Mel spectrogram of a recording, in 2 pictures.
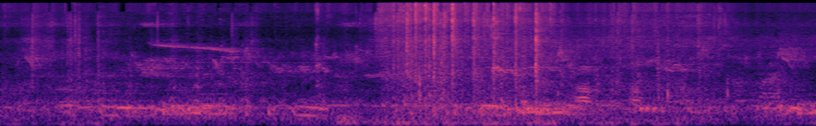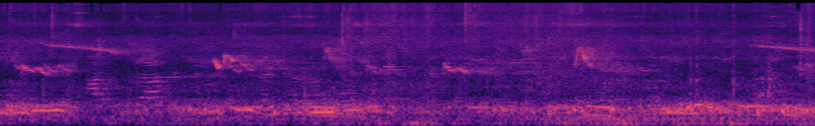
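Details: Steady low cooing of pigeons fills the recording, with a brief noisy clatter early on, scattered high chirps, and some voices in the background.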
